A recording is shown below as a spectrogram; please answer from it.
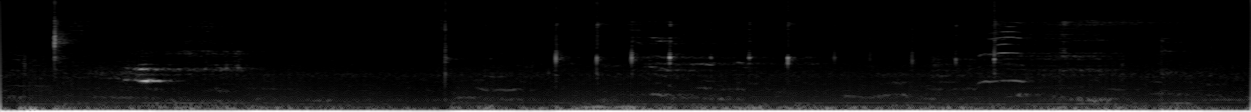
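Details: Cat fighting, giving short, faint meows near the start, middle and end, with sharp clicks and tapping noises and a steady background hiss.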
